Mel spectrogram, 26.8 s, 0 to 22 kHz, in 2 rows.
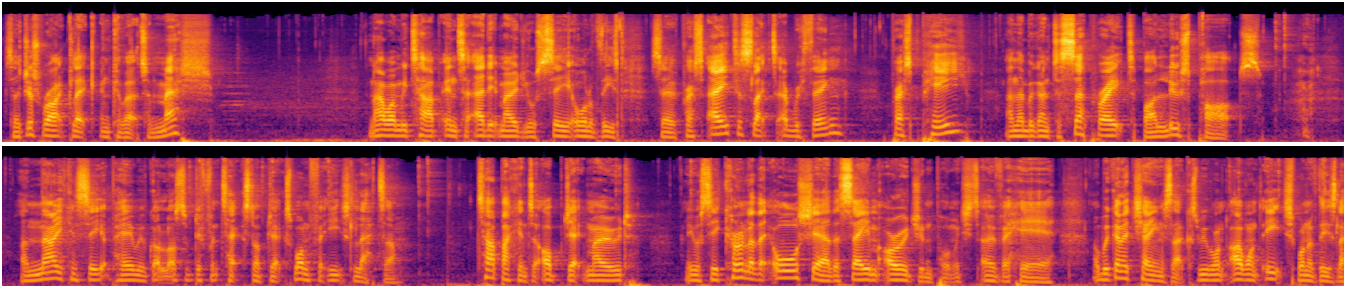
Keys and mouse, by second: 0.0 click, 3.0 Tab, 6.8 a, 8.7 p, 16.2-17.3 drag, 17.8 Tab, 19.2 click, 25.7 click.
